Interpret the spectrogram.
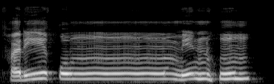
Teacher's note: تو یہاں پر نون تنوین کے بعد میم حروف یرملون میں سے آ گیا، میم کے آنے سے یہاں پر ہم غنے کے ساتھ ادغام کریں گے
